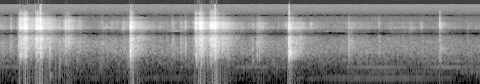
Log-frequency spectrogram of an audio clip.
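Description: Toy foam-dart blasters firing: a string of sharp pops, some in quick pairs, mostly in the first four seconds, with a last one near the end.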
